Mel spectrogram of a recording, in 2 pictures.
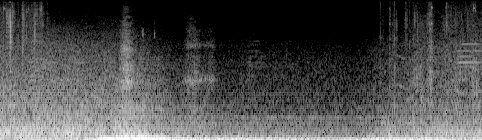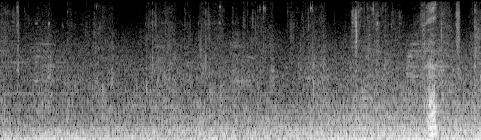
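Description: Footsteps shuffle softly on a hard floor.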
